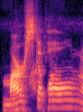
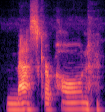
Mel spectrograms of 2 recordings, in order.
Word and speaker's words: mascarpone: how to spell it is it marscapone or is it mascarpone so mess m-a-s-c-a-r-p-o-n-e yeah so i don't think in italy there's much to date now the way to remember is mask like mask mascarpone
